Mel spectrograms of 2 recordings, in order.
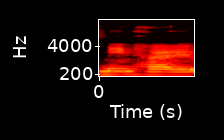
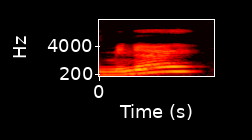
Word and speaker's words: Minho: and I just realized too that I am pronouncing his name as Minho when in the movie it is pronounced Mino or mini I can't even remember it because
